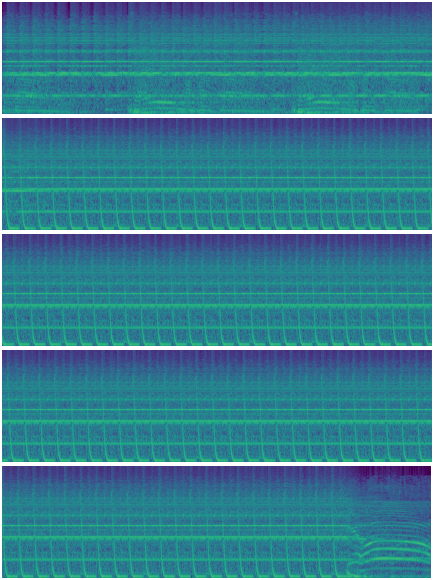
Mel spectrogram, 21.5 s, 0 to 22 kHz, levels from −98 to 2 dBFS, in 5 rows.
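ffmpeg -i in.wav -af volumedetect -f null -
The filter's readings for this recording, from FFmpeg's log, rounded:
mean_volume: -27.5 dB
max_volume: -24.3 dB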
